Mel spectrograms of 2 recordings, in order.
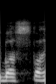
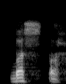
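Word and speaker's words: بصطة: Ini bastah ini dia kan ada huruf sin di atasnya. Jadi kita bacanya itu dengan makhraj sin basth, bukan shad ya.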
